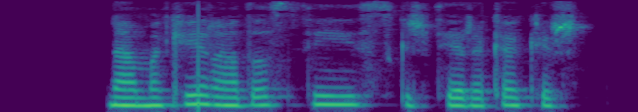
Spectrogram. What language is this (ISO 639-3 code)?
ckb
